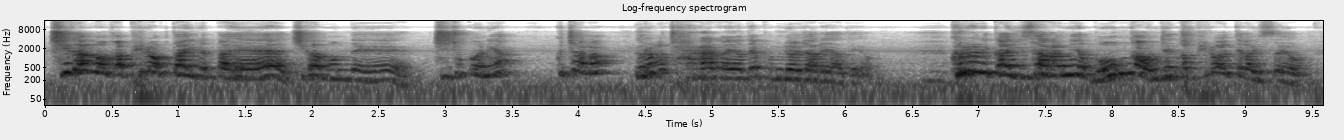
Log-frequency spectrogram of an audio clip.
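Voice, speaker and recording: A man delivers a sermon in a raspy, worn voice that sits extremely high. He presses his points with rhetorical questions and chuckles along the way. He is picked up from a distance in an echoey room with faint ambience behind him. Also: big pitch swings, a little fast. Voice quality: hoarse, broken voice from years of shouted prayer. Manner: emphatic, rhetorical questions, laughs while preaching. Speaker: pastor.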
